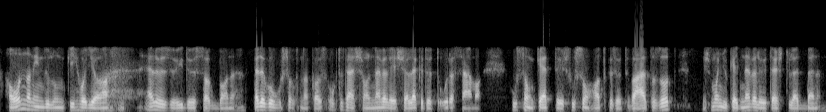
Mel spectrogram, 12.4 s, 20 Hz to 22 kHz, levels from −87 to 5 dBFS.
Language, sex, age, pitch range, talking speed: Hungarian, male, 50-69, 90-105 Hz, 110 wpm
